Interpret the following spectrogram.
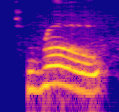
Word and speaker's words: tarot: because really that's where these really originally came tarot is a pathway it's a mystical pathworking from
